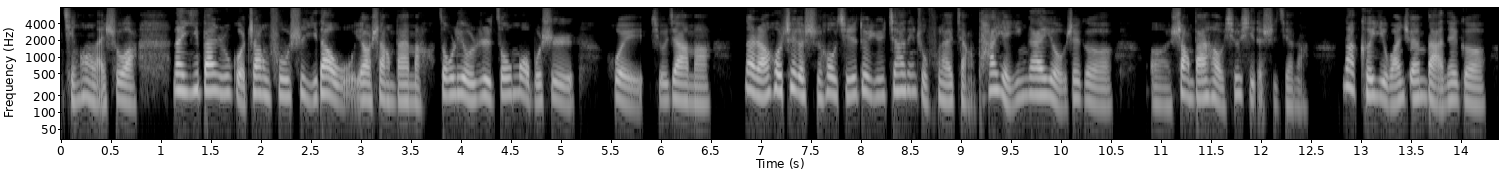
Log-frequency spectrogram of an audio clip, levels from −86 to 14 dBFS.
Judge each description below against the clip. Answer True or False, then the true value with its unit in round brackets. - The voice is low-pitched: False (185 Hz)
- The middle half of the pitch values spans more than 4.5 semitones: True (5.0 semitones)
